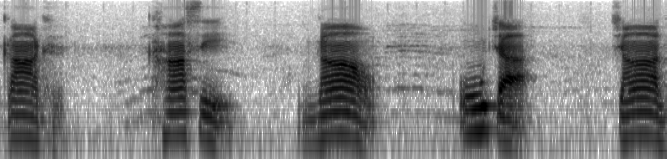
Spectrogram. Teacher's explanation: कहां बोलने के समय में नाक से हवा निकल रही है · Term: अनुनासिक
